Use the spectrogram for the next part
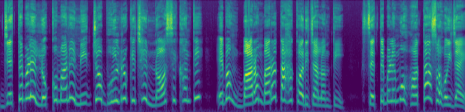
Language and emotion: Odia, angry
